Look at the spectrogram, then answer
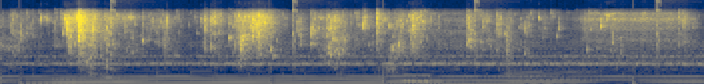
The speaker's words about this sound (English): listening to the splashing of the water.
